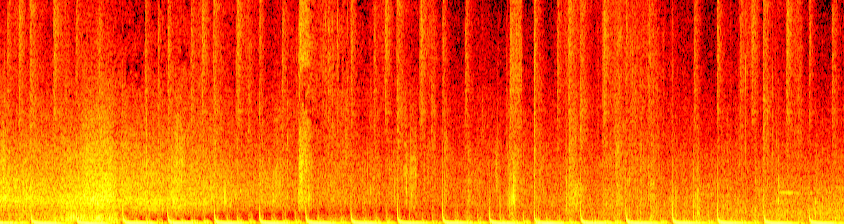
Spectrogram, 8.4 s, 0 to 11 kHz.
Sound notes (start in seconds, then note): 0.0 upbeat music continues; 0.8 car engine revving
